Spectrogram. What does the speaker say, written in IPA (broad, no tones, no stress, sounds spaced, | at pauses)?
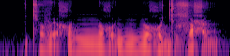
cʰ ʌ v ɛ̰ χ ʊ nː ɤ ʁʷ ḭ nː ʊ ʁʷ ɛ ɟ ḭ ɮ ʌ ħ ḭ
